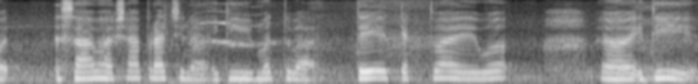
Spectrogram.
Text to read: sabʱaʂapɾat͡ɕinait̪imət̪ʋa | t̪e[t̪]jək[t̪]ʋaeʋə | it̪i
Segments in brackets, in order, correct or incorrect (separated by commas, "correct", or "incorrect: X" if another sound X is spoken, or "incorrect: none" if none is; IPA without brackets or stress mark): correct, correct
